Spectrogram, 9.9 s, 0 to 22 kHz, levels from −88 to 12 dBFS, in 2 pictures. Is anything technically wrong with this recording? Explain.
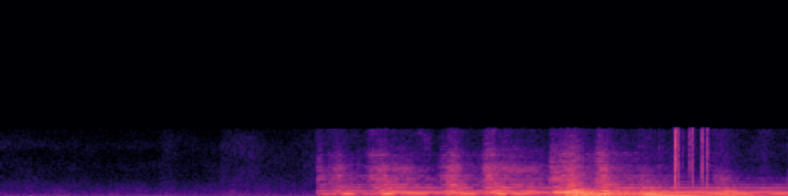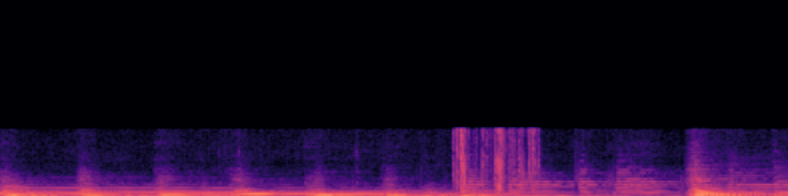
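Yes. Comfort noise in place of the background, from 0.00 to 1.97 s: the sender likely stopped transmitting, so the receiver synthesised steady, featureless noise about 4 dB quieter than the real background.

Cable scratch noise, from 4.21 to 4.47 s and from 7.75 to 8.30 s: dense, uneven rustling nearly as loud as the sound itself, likely a worn cable or connector being moved.

Sound dropped by the voice detector at 8.51 to 8.54 s, 8.72 to 8.75 s and 9.17 to 9.20 s: each brief 30 ms gap turns to plain noise, likely because the detector treated the sound as background.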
